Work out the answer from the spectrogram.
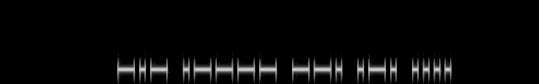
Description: Morse code, heard as a keyed tone, about 22 wpm, 700 Hz. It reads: K1GRH
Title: USA Call Signs - 5 Characters - 4x Character Spacing - 22wpm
